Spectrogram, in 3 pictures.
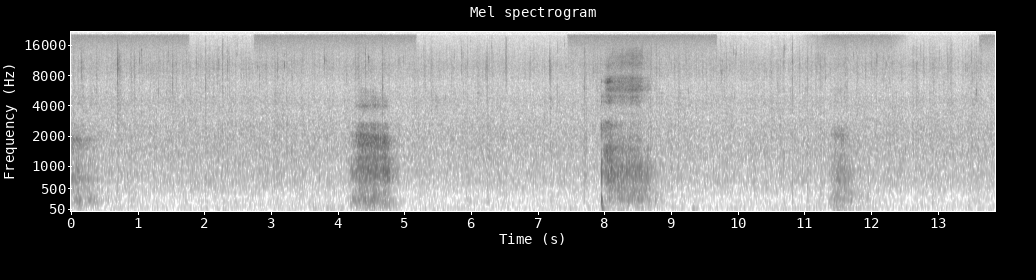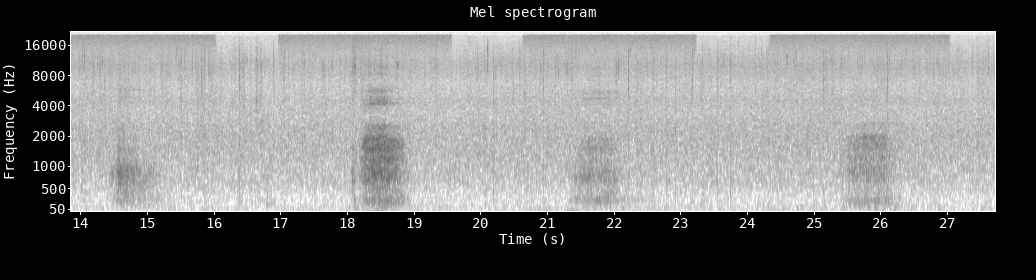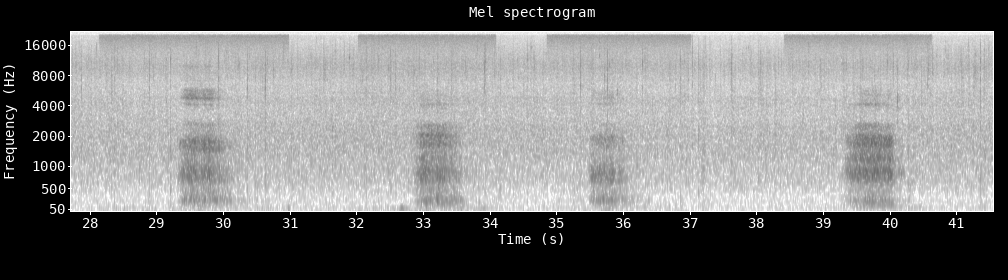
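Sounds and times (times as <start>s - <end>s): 
sleeping breathing: 0.0s - 0.7s, 4.2s - 5.0s, 7.9s - 9.1s, 11.3s - 12.1s, 14.4s - 15.8s, 18.0s - 19.0s, 21.4s - 22.6s, 25.4s - 26.6s, 29.2s - 30.6s, 32.6s - 33.8s, 35.3s - 36.3s, 39.2s - 40.3s.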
